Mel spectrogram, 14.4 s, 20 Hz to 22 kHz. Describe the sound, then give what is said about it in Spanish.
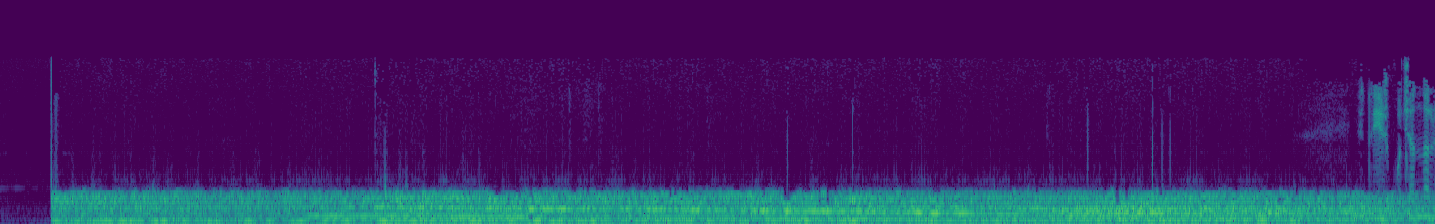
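A loud, continuous low-frequency underwater rumble recorded in Antarctica in 1997 drones steadily for about fourteen seconds, with faint tones gliding slowly downward inside the murky, roaring texture. No one speaks over it. “Viene de la Antártida y si quieres lo escuchamos y ahora damos la teoría que ellos apuntan.”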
